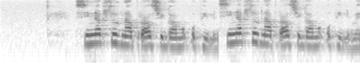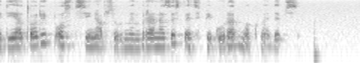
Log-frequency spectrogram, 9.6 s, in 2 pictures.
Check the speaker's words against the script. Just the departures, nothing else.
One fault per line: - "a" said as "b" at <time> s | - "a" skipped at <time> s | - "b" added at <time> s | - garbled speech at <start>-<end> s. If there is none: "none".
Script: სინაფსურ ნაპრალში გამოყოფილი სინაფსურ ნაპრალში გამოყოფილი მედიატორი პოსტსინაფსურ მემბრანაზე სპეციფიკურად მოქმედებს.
none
